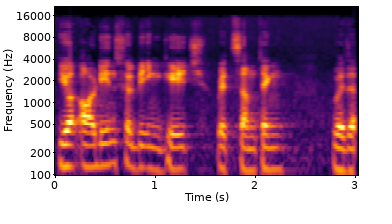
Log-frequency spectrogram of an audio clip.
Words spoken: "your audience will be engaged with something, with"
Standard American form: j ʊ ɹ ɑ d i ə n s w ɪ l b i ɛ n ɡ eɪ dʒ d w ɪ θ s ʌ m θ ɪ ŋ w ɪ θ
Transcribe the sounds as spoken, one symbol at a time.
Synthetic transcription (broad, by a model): j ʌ ɹ ɑ d i ə n s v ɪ l b i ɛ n ɡ eɪ dʒ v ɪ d s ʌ m t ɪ ŋ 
